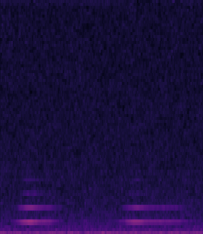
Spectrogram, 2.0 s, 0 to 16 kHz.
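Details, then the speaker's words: General Electric KL60 tube radio with no output, test tone injected: faint ~1 kHz tone barely above hiss, extremely weak at output; next testing at output tube grid. "extremely weak extremely weak at the output"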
